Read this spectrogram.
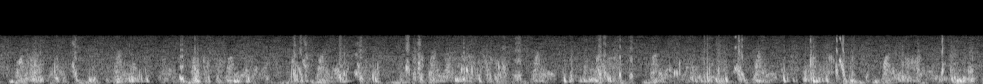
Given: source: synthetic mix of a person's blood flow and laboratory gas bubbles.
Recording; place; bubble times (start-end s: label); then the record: Doppler ultrasound of blood flow; precordium
0.23-0.45 s: bubbles
0.51-0.61 s: bubbles
0.71-1.00 s: bubbles
1.25-1.52 s: bubbles
1.76-2.26 s: bubbles
2.31-2.55 s: bubbles
2.88-3.10 s: bubbles
3.34-3.50 s: bubbles
3.54-3.66 s: bubbles
3.69-3.81 s: bubbles
3.97-4.25 s: bubbles
4.39-5.25 s: bubbles
5.61-6.24 s: bubbles
6.28-6.35 s: bubbles
6.71-6.87 s: bubbles
6.89-7.48 s: bubbles
7.78-7.98 s: bubbles
8.01-8.60 s: bubbles
8.65-8.71 s: bubbles
8.97-9.22 s: bubbles
9.38-9.79 s: bubbles
From the record:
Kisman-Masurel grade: 343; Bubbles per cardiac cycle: rolling drumbeat, 9 or more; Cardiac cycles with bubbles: 100%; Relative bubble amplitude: loud (0.450 to 0.775); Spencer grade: 3 (all of the cardiac periods contain showers or single bubble signals, but not dominating or overriding the cardiac motion signals); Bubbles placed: only in the low amplitude regions of the cardiac cycle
